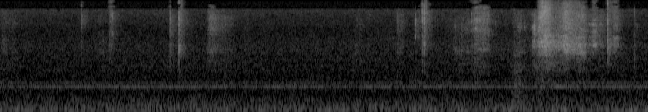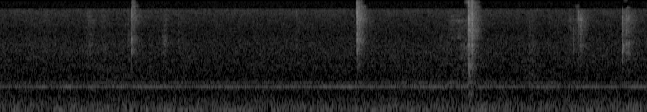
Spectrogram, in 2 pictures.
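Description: Paper rustles and crinkles softly as hands handle it.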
